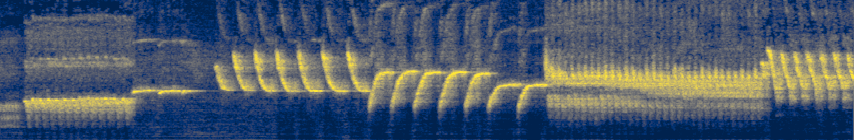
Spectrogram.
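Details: Atlantic canary song made for training young birds: a low rolling trill, then runs of rapid repeated downslurred notes at two pitches, a long buzzy trill and a final quick high series.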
